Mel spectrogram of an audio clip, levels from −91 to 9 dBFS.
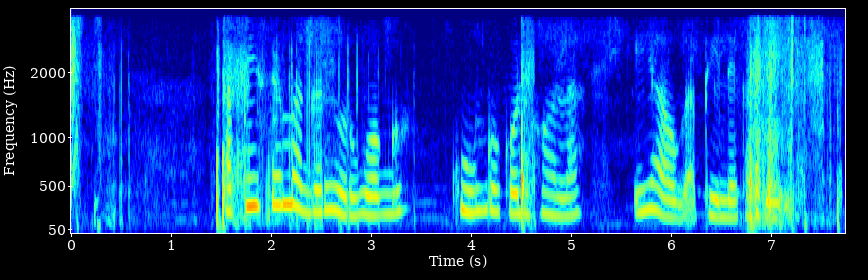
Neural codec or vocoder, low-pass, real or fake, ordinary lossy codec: none; 3.6 kHz; real; none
